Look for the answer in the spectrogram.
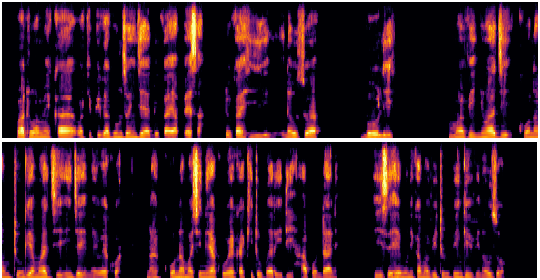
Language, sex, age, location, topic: Swahili, female, 25-35, Wajir, finance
